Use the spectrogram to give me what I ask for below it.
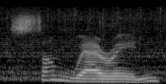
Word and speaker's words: somewhere in: He was somewhere in his somewhere in somewhere in this is an instance of linking right because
